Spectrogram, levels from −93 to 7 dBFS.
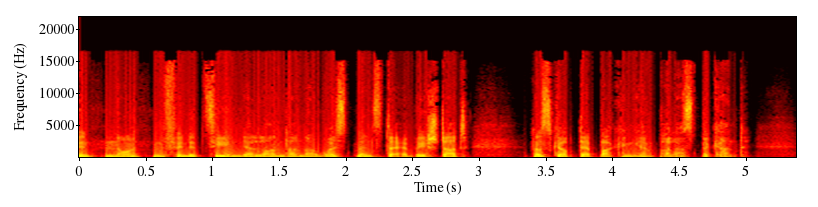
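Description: A speech recording with a steady buzz at 200 Hz running the whole way through, rising and falling with the level of the talking. That's the classic filter restarted on every block: the state gets thrown away every 5 ms, so each block kicks off with a little transient.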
